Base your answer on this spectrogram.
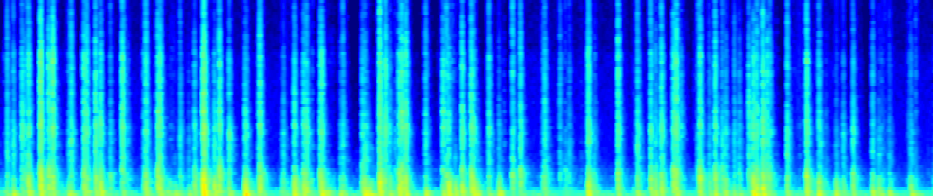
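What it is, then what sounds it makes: Stainless steel microwave side panel tapped with nails. Long pointed nails tap the side panel of a hollow stainless steel microwave casing, one finger at a time, in a quick, uneven run of sharp clicking taps. Each tap is bright and dies away almost at once, over a faint hollow, low-pitched body from the casing.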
